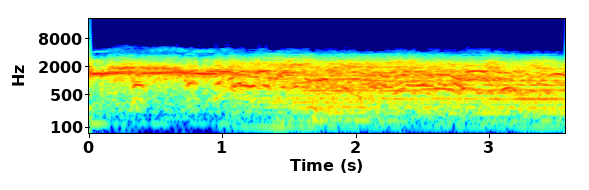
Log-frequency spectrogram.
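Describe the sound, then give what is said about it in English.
A dense wedding crowd on a street chatters and shouts all at once, a loud, steady hubbub of many overlapping voices with a woman's shrill screams rising above the din. “The scene of gaiety suddenly changed. Yu Lang and the groom stiffened and crumpled at the screaming Nanhua's feet.”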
